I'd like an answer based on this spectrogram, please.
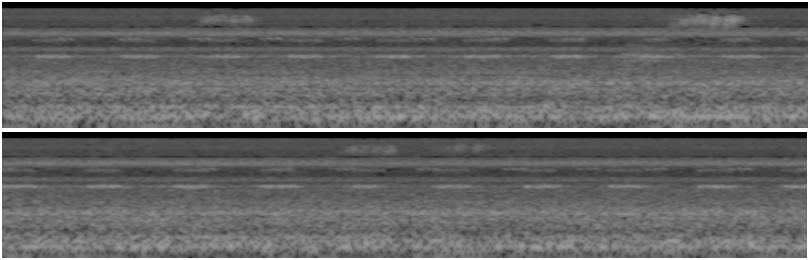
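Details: Crickets calling at night-style pace for sleep: a monotonous pulsed chirp repeating about every half second, occasional sharp high bursts from other insects, and a continuous low rumble underneath.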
